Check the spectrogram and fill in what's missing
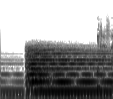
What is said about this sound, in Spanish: Las campanas de Sinestaza, en Tineo, tocaron a muerto.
